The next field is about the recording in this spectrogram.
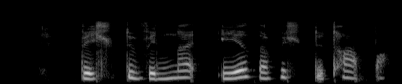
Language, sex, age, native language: Icelandic, female, 8, Icelandic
